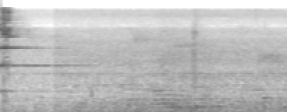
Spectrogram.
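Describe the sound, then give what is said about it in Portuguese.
A glass of wine and a beer clink in a toast before an interview, a faint bright ring that fades within the first second, set against a steady murmur of room noise and low background chatter. “ele pegou uma taça de vinho, pegou uma cerveja para mim, que os meus chefes não me ouçam, mas nós fizemos primeiro um tintim antes de começar a entrevista.”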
